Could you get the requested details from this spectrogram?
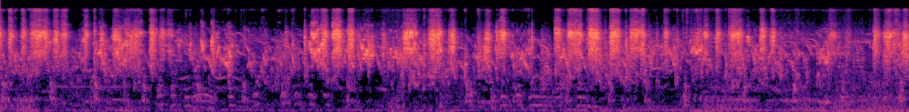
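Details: Budgerigars in a breeding colony, a dense nonstop chorus of high twittering, warbling and sharp chirps from many birds at once, overlapping in quick bursts throughout.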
